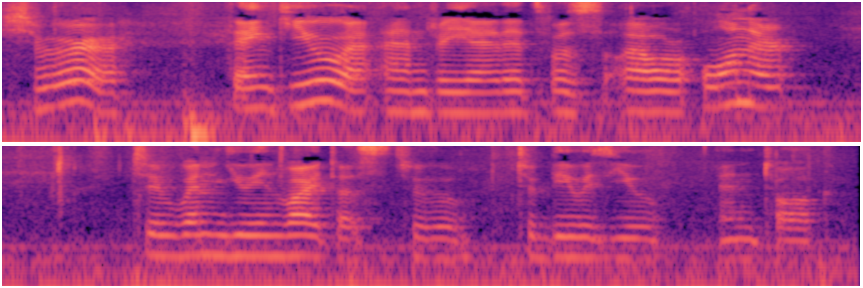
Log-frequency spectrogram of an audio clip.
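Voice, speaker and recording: A woman speaks at a very slow pace with long, frequent pauses amid audible room echo. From Ukraine, village near Odessa. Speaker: dance company artistic director. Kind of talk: interview testimony. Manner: halting, many fillers.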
